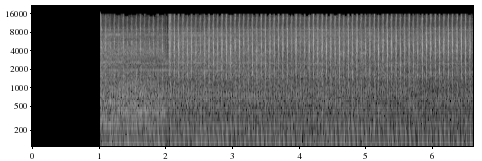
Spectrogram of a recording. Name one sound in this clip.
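A helicopter's rotor thumps loudly and steadily.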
